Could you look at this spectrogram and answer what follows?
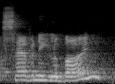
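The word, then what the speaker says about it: Savigny-lès-Beaune: So it tasted like Savigny Le Bon. But instead of Savigny Le Bon, I call it Stephanie the Gnome, because of course it rhymes.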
